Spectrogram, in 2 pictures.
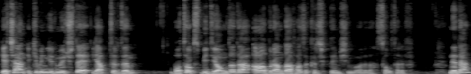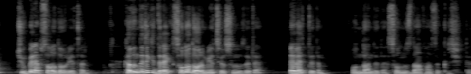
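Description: A woman speaks in a plain, everyday voice at medium pitch with ordinary pitch variation and a fairly quick pace. Her loudness swings widely, and the recording is very clean with a silent background. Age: 30s. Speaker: vlogger. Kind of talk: casual vlog monologue.

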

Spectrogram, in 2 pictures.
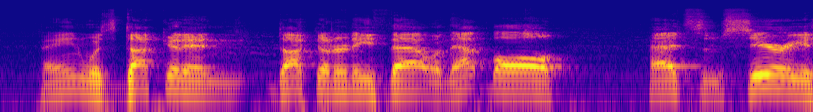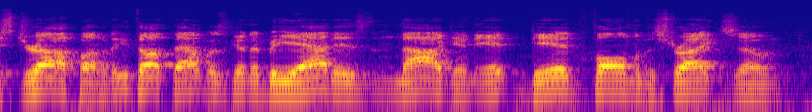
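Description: A man speaks quickly enough, at a fairly quick pace, in a plain, everyday voice pitched fairly high. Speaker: play-by-play announcer. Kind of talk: live sports commentary. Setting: press box at outdoor baseball game. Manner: fluent, steady play-by-play delivery, upbeat with occasional laughs.

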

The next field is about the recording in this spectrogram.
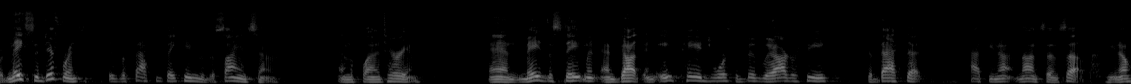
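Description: A man with an American accent speaks in an unremarkable speaking voice at a fairly quick pace, his pitch fairly high with ordinary variation and his loudness swinging widely. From southeastern North Carolina. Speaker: planetarium director. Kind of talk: conference talk. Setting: stage with audience and online viewers.

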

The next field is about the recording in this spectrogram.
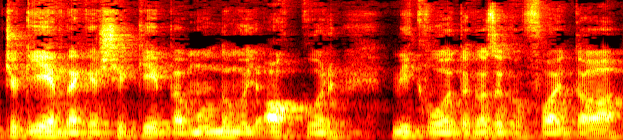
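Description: A man's fairly low voice with audible room echo against a quiet background. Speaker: motorcycle vlogger. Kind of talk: casual Q&A vlog chat. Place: home room. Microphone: phone near.

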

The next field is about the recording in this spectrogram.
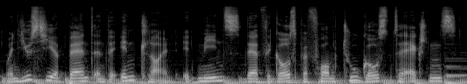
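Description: A man in a German accent with very wide pitch swings and hardly any pauses, over music in the background. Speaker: gaming streamer. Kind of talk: game tutorial narration.

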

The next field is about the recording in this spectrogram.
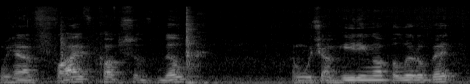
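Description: A man's fairly low voice, fairly slow and fairly even in intonation, with light background noise and audible room echo. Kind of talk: tutorial. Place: kitchen. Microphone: phone near.

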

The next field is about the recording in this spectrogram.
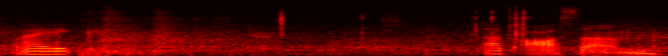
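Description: A woman speaks very slowly with a fairly low pitch and vocal fry. Her pitch swings are big.

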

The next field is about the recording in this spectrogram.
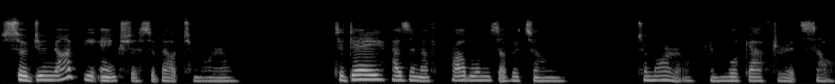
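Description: Dark, mellow female voice, fairly slow with fairly even intonation, dry with no echo, over a quiet background. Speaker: co-leader of prayer. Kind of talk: responsive prayer and psalm reading. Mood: calm, quiet, reverent. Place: home room. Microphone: video call.

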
